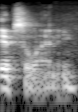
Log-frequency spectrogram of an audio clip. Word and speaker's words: Ypsilanti: city that I lived Ypsilanti. in for most of the time of. Yeah. What? Sorry. Ypsilanti. Very close. YPSILANTI. It's just Ypsilanti. There's no y sound.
